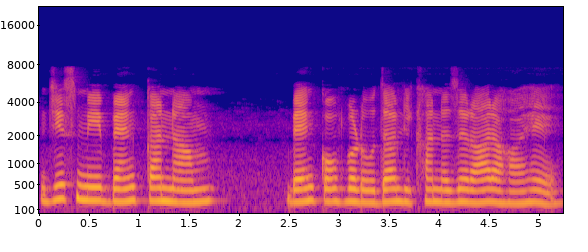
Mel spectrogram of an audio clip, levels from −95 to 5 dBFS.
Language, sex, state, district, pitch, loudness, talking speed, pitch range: Hindi, female, Bihar, Gaya, 210 Hz, -17 LUFS, 135 wpm, 200-220 Hz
